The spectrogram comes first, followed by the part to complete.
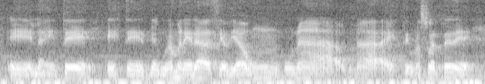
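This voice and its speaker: Noticeable background noise sits behind a woman's voice. She speaks at a fairly slow pace with hardly any pauses. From Venezuela. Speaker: radio host and journalist. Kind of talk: interview answer.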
